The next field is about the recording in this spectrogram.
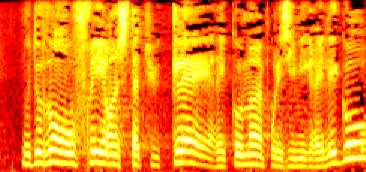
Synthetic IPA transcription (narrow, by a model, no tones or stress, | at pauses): nud̪əvɔ̃ɔfχiʁɛ̃st̪at̪ʰyklɛʁekɔmɛ̃puʁlezimiɡʁeleɡo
